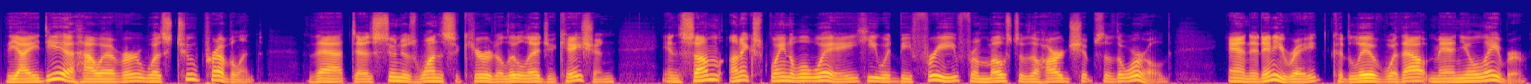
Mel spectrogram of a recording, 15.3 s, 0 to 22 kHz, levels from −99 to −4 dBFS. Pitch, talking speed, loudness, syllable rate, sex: 150 Hz, 155 wpm, -18 LUFS, 4.5 syllables/s, male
